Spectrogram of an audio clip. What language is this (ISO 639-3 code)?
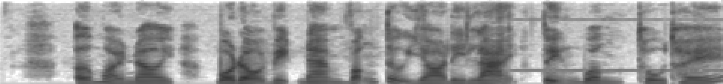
vie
